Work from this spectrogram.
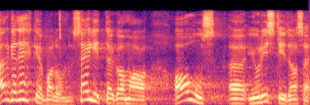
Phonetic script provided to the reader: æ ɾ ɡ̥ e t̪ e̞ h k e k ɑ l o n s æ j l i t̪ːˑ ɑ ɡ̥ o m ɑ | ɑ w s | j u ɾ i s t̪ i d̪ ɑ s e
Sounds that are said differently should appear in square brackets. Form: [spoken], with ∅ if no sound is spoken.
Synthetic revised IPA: æ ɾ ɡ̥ e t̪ e̞ h k e [p] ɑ l [u] n s æ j l i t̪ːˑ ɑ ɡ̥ o m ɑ | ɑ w s | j u ɾ i s t̪ i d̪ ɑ s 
